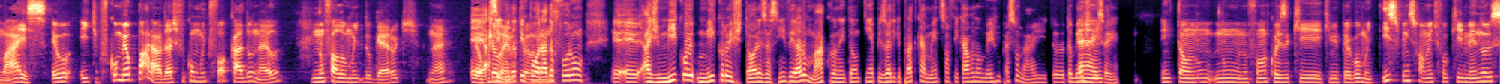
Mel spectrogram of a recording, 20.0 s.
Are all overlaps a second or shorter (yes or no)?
no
